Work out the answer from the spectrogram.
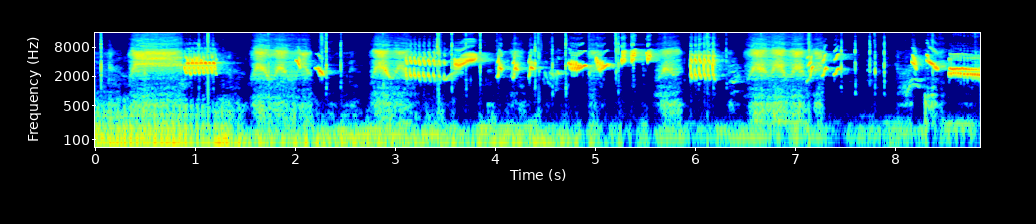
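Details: Javan pied starling singing a varied filled-in song meant as a model for training other birds: loud harsh buzzy bursts alternating with sharp chirps and slurred whistles, delivered in quick uneven phrases with short gaps, faint low hum beneath.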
